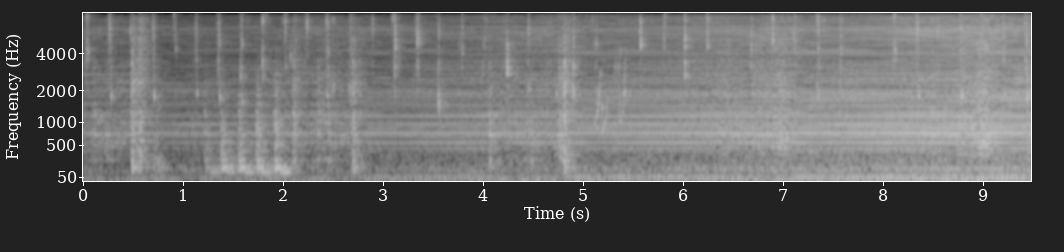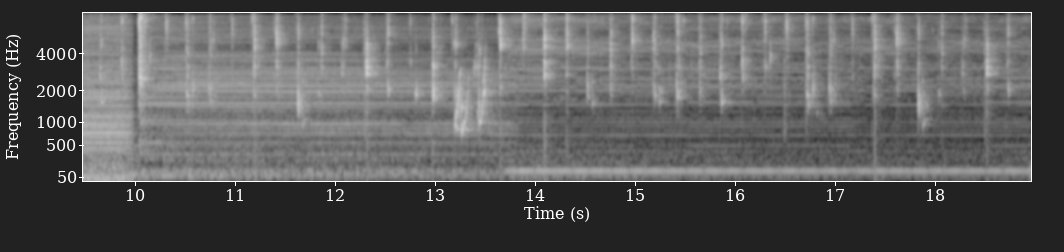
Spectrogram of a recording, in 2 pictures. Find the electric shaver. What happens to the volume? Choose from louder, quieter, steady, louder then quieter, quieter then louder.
louder then quieter.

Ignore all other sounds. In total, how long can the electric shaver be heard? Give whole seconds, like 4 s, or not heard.
19 s.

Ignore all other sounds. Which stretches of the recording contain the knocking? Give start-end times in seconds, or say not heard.
0.7-2.1.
